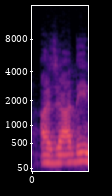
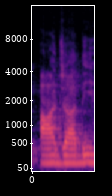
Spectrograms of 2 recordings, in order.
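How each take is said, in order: First: आज़ादी with short initial a and a j sound; common mispronunciation. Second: आज़ादी with long initial aa and a j sound; correct pronunciation. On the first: Teacher showing the wrong form, आज़ादी starting on short a. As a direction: say आज़ादी as "a-jaadi". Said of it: "अगला आज़ादी नहीं". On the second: Teacher correcting, आज़ादी starting on long aa. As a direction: say आज़ादी as "aa-jaadi". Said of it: "आज़ादी होता है". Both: Shown as a demonstration.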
